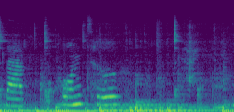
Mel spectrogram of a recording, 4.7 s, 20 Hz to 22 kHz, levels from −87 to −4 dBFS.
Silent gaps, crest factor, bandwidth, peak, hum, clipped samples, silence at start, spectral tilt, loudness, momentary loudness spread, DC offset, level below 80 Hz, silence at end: none; 14 dB; 9.4 kHz; -12 dBFS; none; under 0.1%; 0 s; -8.5 dB/octave; -28 LUFS; 8 LU; under 0.1%; -30 dBFS; 0 s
